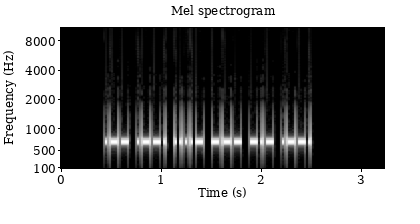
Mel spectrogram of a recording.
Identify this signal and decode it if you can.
Morse code, heard as a keyed tone, about 44 wpm, 700 Hz. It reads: WP4OKP
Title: USA Call Signs 45wpm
